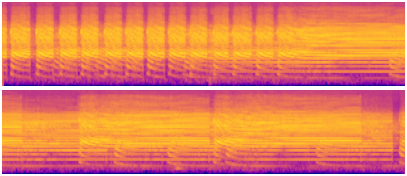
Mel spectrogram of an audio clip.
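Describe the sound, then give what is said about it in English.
Air horn sound played from a phone app: a quick string of short, blaring toots, followed by several longer sustained blasts, loud and with no other sound. “The horn app.”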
